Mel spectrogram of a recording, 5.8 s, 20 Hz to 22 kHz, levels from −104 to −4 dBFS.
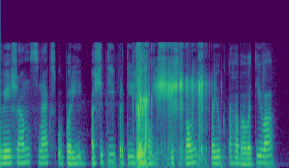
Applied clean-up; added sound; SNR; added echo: neural mask model RNNoise.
